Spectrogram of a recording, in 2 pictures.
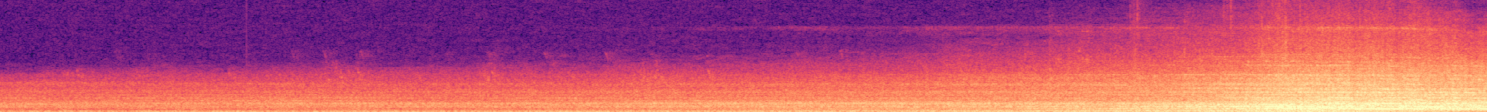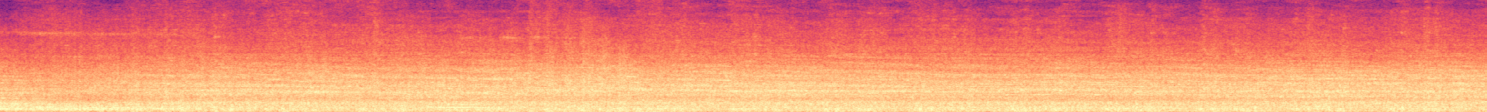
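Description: Container freight train hauled by two Clyde-built EMD diesel-electric locomotives (G and X class), approaching and growing steadily louder. The locomotives' engines pass about twelve seconds in, then the wagons roll by with a steady rumble and wheel clatter.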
